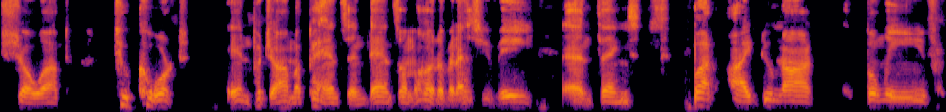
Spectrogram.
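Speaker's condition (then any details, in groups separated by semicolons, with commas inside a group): Cerebral palsy, mild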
